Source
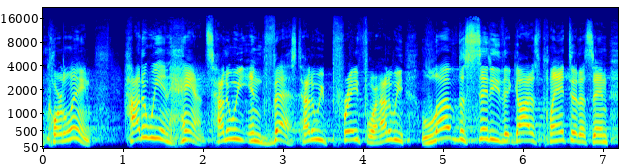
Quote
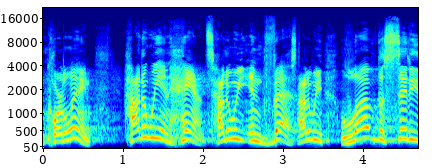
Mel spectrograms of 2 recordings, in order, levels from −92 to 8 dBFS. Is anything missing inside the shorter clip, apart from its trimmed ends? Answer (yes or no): yes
